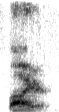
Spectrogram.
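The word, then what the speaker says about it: Bayer: one comment for Bryce his last name is pronounced buer not beer and it is interesting that you he had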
